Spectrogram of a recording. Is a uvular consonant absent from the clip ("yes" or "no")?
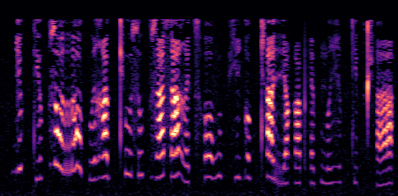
no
